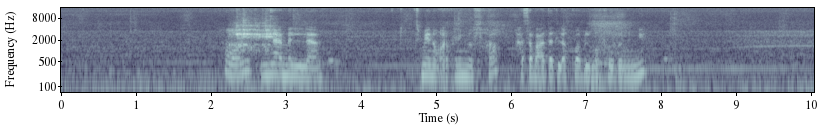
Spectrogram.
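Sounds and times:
machine hum: 7.8s - 10.0s.

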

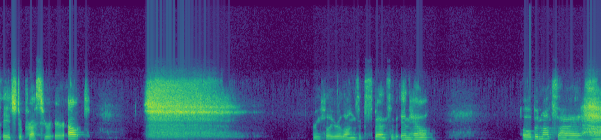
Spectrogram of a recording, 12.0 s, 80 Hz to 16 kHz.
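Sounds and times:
woman exhaling with a hiss: 2.9s - 4.9s.

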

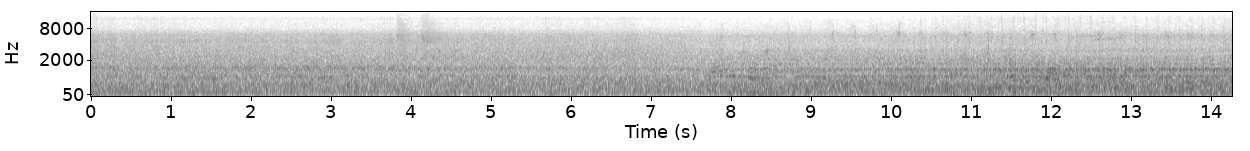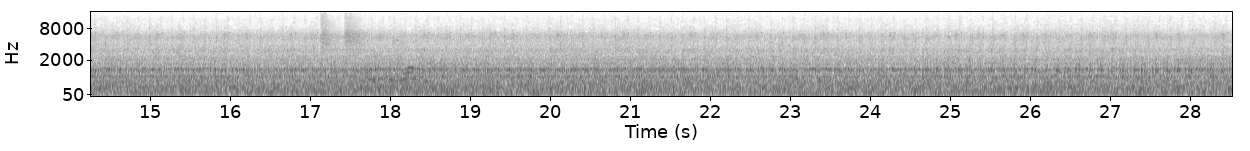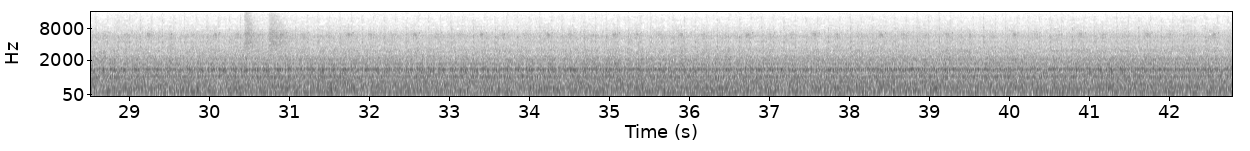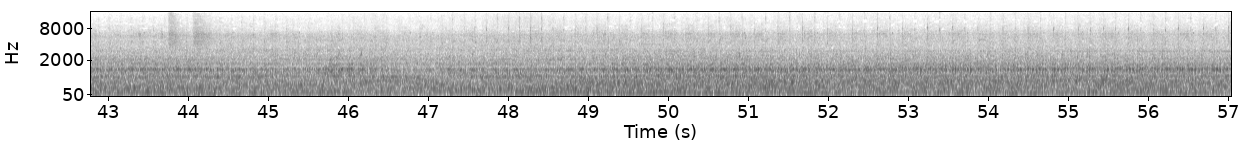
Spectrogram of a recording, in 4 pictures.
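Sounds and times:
log saw machine whining: 0.0s - 57.0s.

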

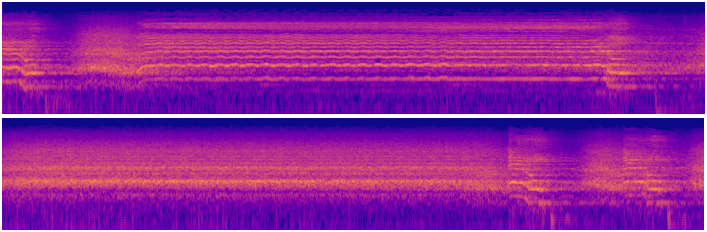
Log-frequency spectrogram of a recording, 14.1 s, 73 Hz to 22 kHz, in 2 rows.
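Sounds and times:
man singing through pa: 0.0s - 0.7s, 1.3s - 6.7s, 12.0s - 14.0s
stadium crowd singing: 0.0s - 3.1s, 6.0s - 14.0s.

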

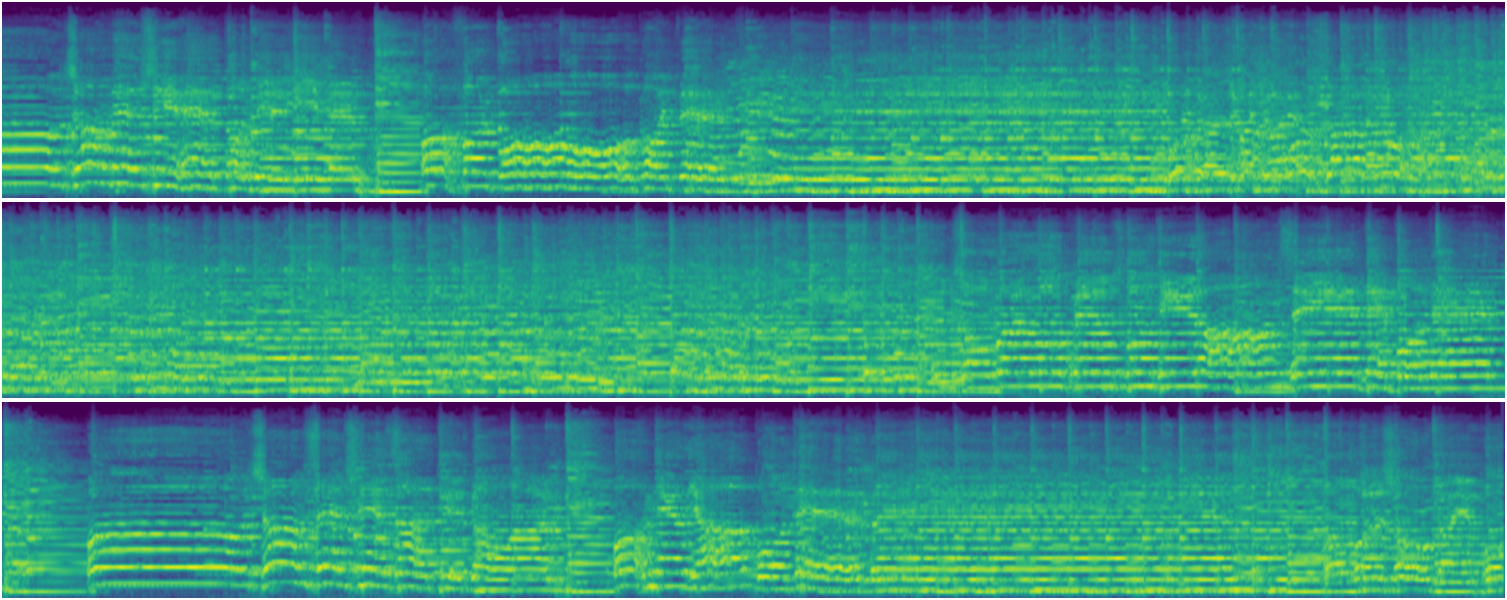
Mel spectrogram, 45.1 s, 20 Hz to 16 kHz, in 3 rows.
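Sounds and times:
man singing: 0.0s - 23.0s, 23.8s - 45.0s
plucked lute melody: 0.0s - 45.0s.

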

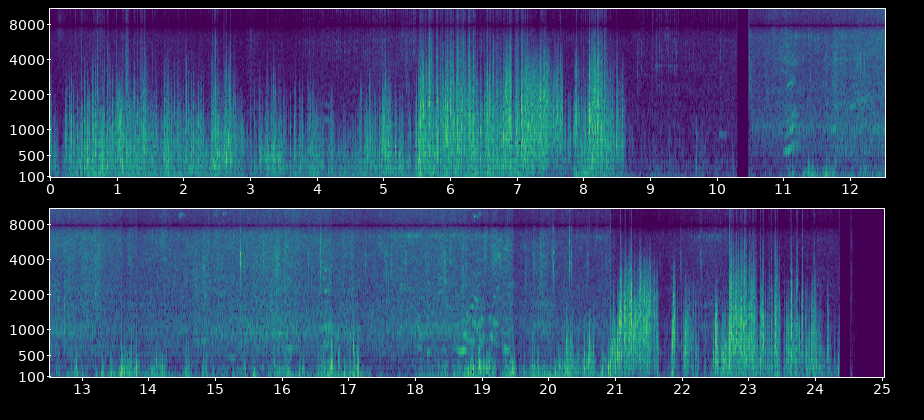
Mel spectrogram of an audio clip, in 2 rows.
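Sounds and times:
wind rushing over microphone: 0.0s - 24.4s
children's voices: 10.9s - 12.9s, 13.9s - 20.0s.

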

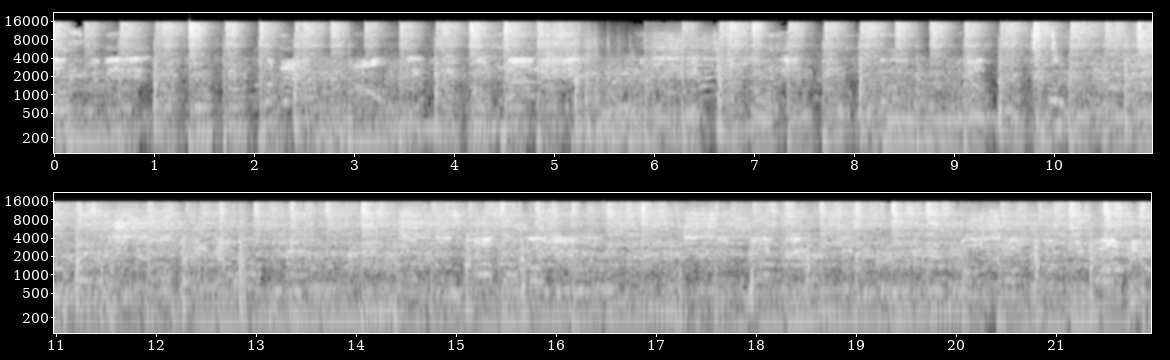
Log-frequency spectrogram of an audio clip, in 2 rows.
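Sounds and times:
drum kit beat: 0.0s - 21.9s
electric bass: 0.0s - 21.9s
electric guitar: 0.0s - 21.9s
person singing: 0.0s - 21.9s.

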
